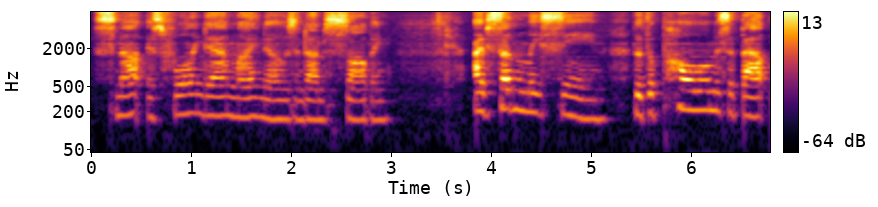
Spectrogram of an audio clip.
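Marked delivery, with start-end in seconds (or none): none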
